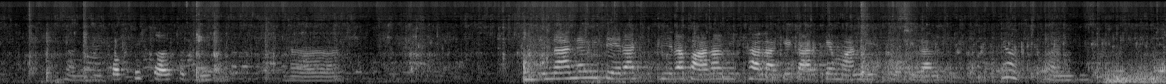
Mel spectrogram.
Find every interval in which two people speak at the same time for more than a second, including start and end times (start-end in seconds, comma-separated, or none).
none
